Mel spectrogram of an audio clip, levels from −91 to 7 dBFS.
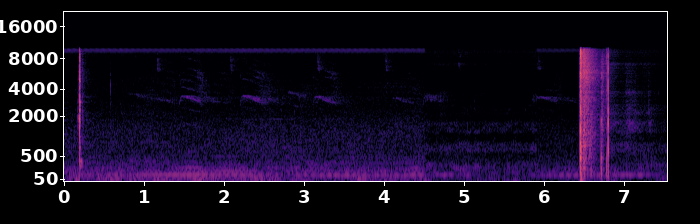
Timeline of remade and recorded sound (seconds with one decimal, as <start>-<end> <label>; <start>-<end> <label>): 0.0-4.5 recorded; 4.5-5.9 remade; 5.9-6.8 recorded; 6.8-7.5 remade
